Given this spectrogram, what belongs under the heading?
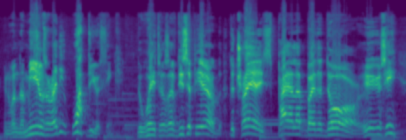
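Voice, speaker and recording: Bright, fussy, proud French chef. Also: male voice, a little high, sing-song, moderate pace. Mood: indignant, exasperated. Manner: indignant, fussy, theatrical. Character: temperamental, proud French male hotel chef. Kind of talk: radio drama acting. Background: faint music.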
